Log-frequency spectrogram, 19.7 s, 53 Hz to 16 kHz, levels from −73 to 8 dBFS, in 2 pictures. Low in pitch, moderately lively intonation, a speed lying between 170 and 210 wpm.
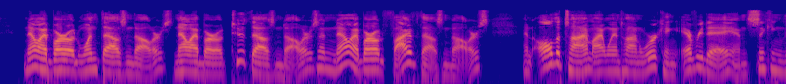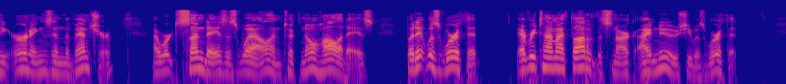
Yes: low, 130 Hz; average, 4.6 semitones; average, 195 wpm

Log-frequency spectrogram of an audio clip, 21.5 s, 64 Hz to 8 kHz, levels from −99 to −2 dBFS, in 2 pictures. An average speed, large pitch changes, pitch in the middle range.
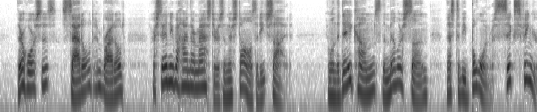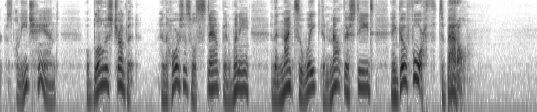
Yes: average, 160 wpm; wide, 7.9 semitones; medium, 175 Hz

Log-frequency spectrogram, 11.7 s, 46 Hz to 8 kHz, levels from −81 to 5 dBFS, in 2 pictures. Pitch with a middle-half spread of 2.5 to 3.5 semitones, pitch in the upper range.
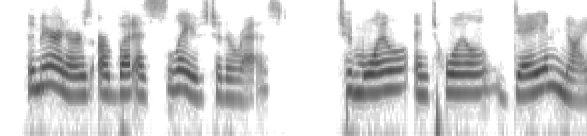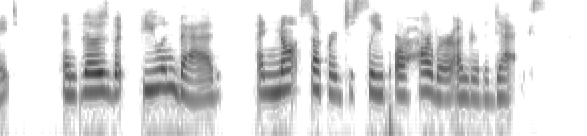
Yes: average, 3.2 semitones; high, 240 Hz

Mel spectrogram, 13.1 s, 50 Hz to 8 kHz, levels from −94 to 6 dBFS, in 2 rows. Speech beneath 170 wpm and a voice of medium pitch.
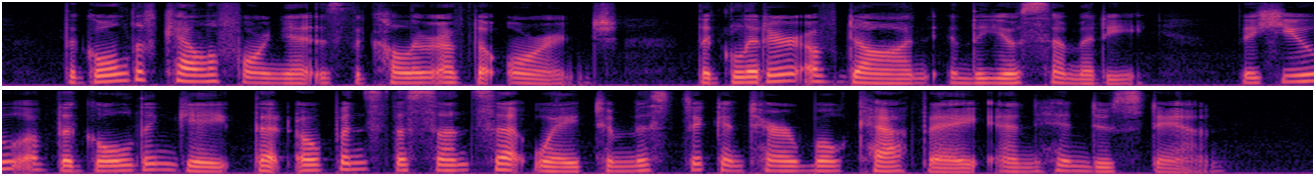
Yes: average, 160 wpm; medium, 175 Hz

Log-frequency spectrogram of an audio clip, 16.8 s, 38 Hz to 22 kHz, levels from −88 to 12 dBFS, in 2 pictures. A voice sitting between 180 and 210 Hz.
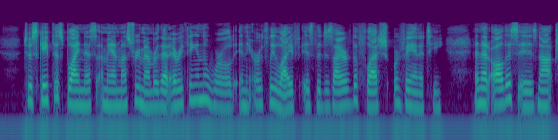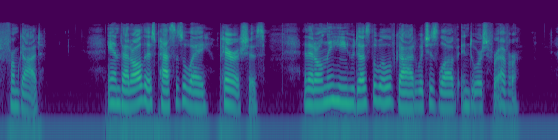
Yes: medium, 185 Hz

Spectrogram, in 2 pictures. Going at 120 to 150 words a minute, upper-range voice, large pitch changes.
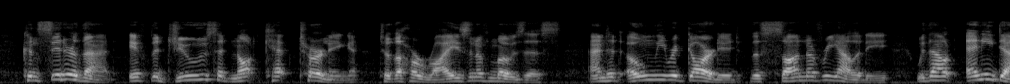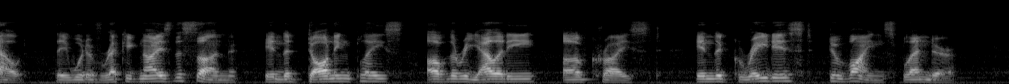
No: slow, 135 wpm; medium, 140 Hz; wide, 7.1 semitones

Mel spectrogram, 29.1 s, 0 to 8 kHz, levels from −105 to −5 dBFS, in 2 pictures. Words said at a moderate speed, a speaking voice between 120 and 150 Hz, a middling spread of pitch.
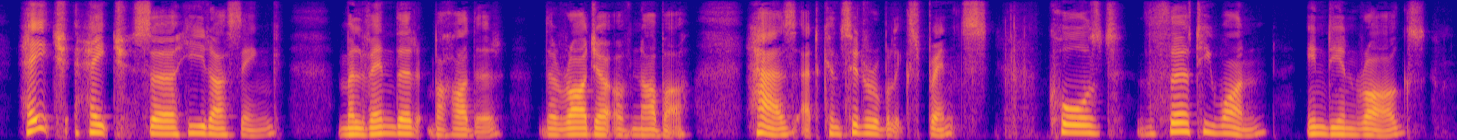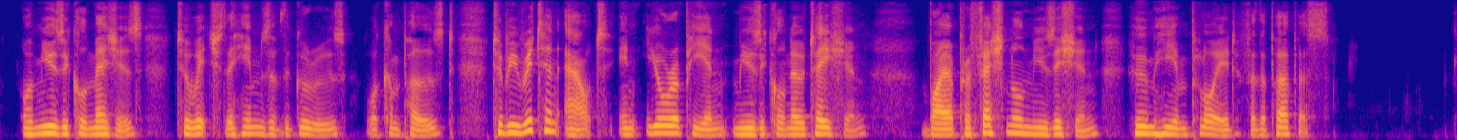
No: slow, 105 wpm; low, 135 Hz; average, 3.2 semitones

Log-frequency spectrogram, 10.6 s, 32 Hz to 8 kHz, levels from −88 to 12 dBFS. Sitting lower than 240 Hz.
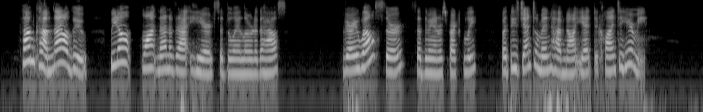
No: high, 245 Hz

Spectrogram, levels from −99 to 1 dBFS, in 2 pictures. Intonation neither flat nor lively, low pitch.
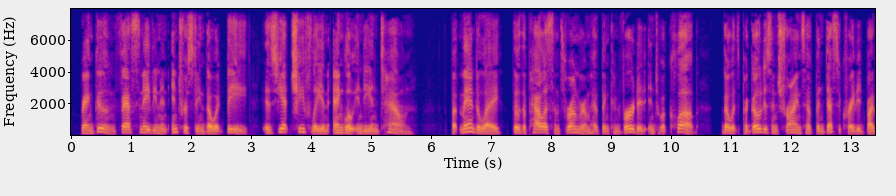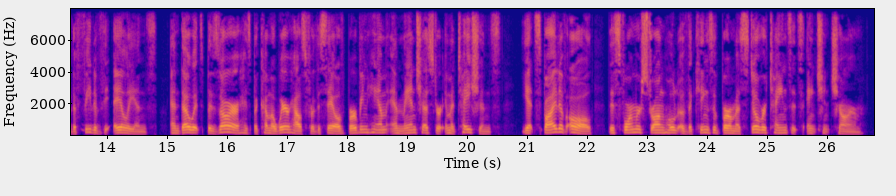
No: average, 4.3 semitones; medium, 160 Hz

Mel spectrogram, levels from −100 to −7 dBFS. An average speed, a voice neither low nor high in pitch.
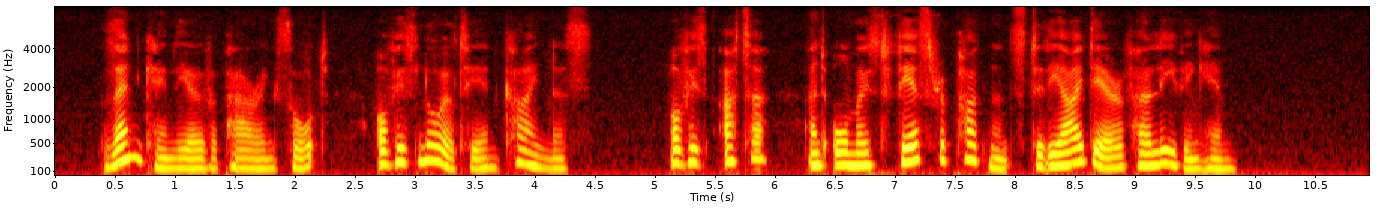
No: slow, 130 wpm; medium, 165 Hz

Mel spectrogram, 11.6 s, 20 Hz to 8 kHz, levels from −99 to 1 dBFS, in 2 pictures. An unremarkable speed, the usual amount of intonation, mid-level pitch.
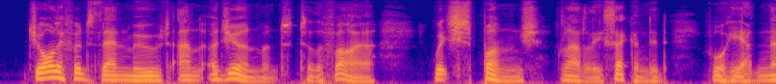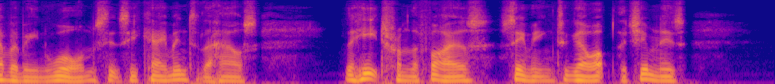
No: average, 180 wpm; average, 3.5 semitones; low, 110 Hz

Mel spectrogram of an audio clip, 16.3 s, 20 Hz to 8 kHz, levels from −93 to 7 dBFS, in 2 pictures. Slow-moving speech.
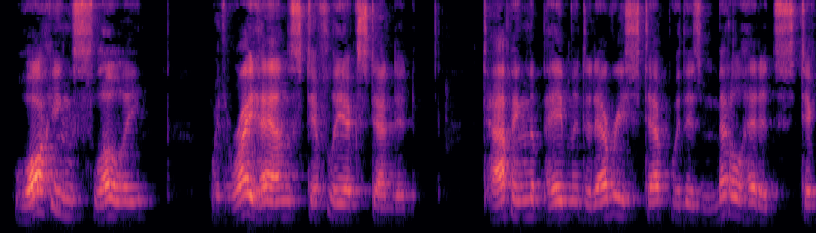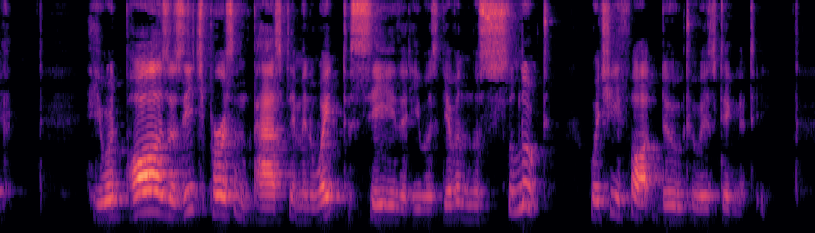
No: average, 160 wpm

